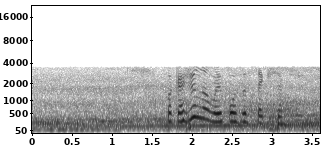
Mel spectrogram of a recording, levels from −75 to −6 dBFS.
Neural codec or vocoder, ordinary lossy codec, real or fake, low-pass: none; none; real; 3.6 kHz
